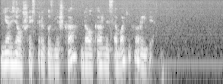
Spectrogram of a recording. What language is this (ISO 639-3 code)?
rus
